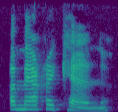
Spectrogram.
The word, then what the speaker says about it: américain: This E will affect the way you pronounce the different nationalities. Listen to my examples. Sophie est américaine.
